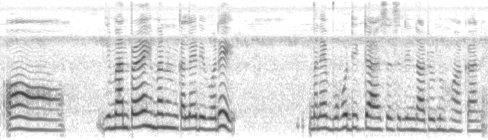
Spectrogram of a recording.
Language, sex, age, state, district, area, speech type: Assamese, female, 18-30, Assam, Golaghat, urban, spontaneous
